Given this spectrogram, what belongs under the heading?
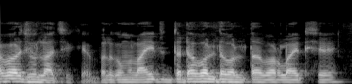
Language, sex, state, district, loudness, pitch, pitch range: Angika, male, Bihar, Bhagalpur, -17 LUFS, 110 Hz, 105-115 Hz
